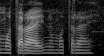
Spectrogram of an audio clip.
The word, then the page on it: muotarai: wamesa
